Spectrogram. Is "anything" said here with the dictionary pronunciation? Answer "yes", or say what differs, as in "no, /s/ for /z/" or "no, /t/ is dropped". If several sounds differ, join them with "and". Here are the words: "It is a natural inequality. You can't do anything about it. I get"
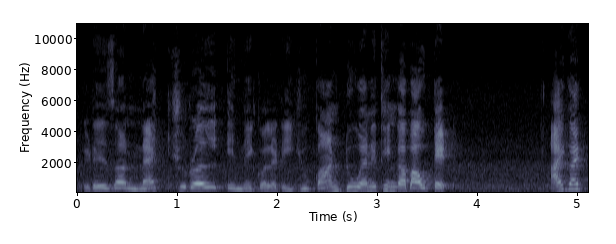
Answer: no, /t/ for /θ/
